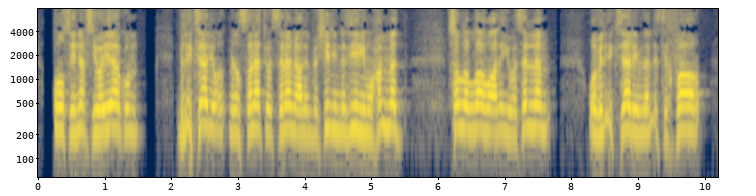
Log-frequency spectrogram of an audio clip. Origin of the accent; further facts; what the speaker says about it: Egypt; أن يحفظ بلادنا مصر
